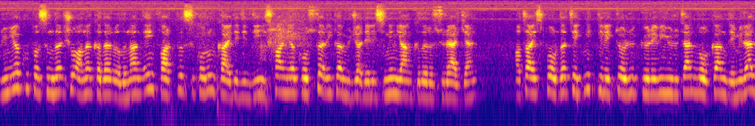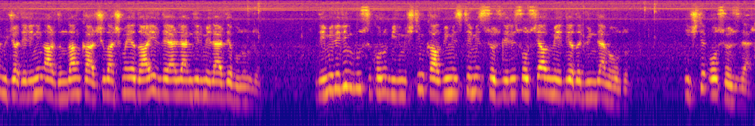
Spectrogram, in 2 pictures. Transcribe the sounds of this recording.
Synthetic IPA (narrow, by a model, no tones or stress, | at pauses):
d̪ynjaːkʰupʰasɯnd̪aʃuanakad̪aɾalˠɯnanænfaɾklˠɯsɯkʰo̞ɾunkʰajd̪e̞d̪ilʲd̪iːspanjakʰo̞st̪ʰaɾikamyd͡ʒaːd̪e̞lʲe̞sininjankʰɯlˠaɾɯsyɾæɾcʰæn | at̪ʰajspo̞ɾd̪at̪ʰɛcnic̚d̪iɾɛc̚t̪ʰøɾlʲyc̚ɟø̞ɾe̞vijyɾyt̪ʰænbo̞ɾkand̪e̞miɾælʲmyd͡ʒaːd̪e̞lʲe̞ninaɾd̪ɯnd̪ankʰaɾʃɯlˠaʃmajad̪aːjiɾd̪e̞jæɾlʲænd̪iɾme̞lʲæɾd̪ɛbulˠund̪ʊ̰ | d̪e̞miɾʲeɾinbusɯkʰo̞ɾubilʲmiʃt̪ʰimkʰalˠbimizt̪ʰe̞mizsø̞zlʲe̞ɾisosjalʲˠmed̪jad̪aɟynd̪æmo̞lˠd̪ʊ | iʃt̪ʰɛʔo̞sø̞zlʲæ̰ɾ̝̥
